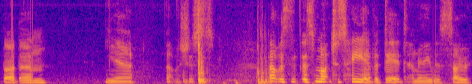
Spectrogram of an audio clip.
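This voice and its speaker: An older woman hosts a live stream, chatting casually and telling family stories, laughing often between remarks. Her low voice is expressive and a little slow, and the recording is very noisy.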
